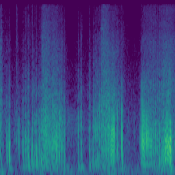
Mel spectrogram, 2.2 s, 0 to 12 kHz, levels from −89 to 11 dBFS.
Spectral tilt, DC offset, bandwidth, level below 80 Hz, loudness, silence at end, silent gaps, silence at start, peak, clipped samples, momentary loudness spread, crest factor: -6.5 dB/octave; under 0.1%; 11.5 kHz; -54 dBFS; -32 LUFS; 0 s; none; 0 s; -6 dBFS; under 0.1%; 8 LU; 22 dB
